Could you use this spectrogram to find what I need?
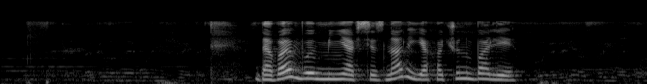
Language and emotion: Russian, neutral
